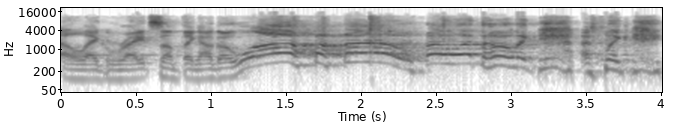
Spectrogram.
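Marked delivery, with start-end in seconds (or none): 1.2-3.0 very high, loud, delighted, joyful whoop. Retelling a reaction while writing the book: imitating own joyful yelling. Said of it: "yelling in appreciation".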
